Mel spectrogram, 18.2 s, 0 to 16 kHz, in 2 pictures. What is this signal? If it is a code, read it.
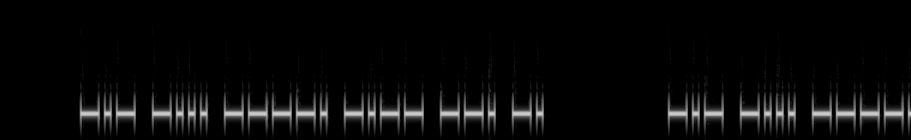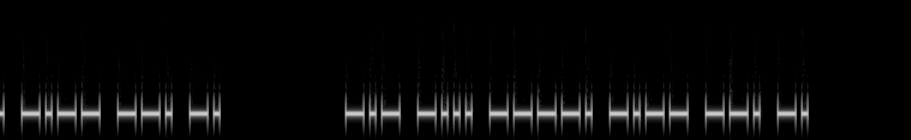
Morse code, heard as a keyed tone, about 21 wpm, 700 Hz. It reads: KB9YGN KB9YGN KB9YGN
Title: USA Call Signs - 6 Characters - Repeated 3x - 20wpm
